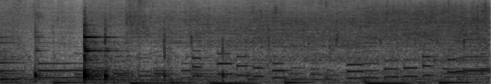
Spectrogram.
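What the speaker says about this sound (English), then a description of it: "So now we're gonna add our soffritto that we chopped up earlier." Chopped soffritto hits a pan of browned pancetta on a portable burner, a sudden clatter followed by a steady, close, moderately quiet sizzle that continues evenly, with no voices.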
